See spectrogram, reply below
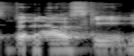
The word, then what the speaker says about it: Bujanowski: No, the J is silent. So people have that J. – Interesting. Okay. – Yeah. – Okay. – So it's Bujanowski. Yeah.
